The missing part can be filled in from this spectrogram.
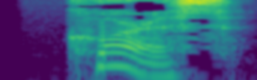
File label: "Chorus", English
